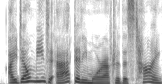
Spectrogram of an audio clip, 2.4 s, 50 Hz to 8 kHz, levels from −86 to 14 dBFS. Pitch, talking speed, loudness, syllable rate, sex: 245 Hz, 245 wpm, -16 LUFS, 5.6 syllables/s, female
